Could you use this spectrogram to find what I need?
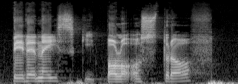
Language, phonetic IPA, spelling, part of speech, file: Czech, [pɪrɛnɛjskiː poloostrof], Pyrenejský poloostrov, proper noun, Cs-Pyrenejský poloostrov.ogg
- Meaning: Iberian Peninsula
